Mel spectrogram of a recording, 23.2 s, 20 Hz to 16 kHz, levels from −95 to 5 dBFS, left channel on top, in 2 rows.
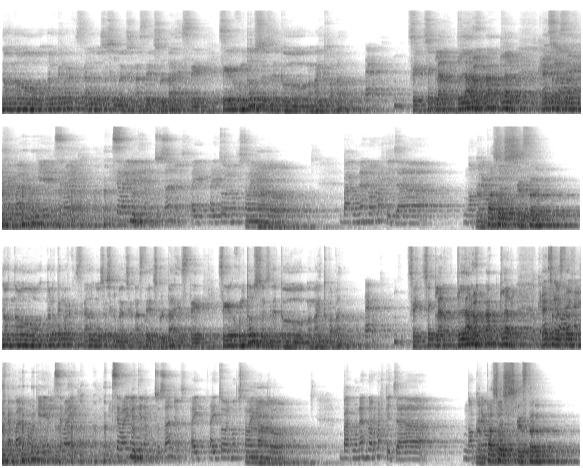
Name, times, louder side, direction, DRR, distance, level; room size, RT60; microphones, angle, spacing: voice 1, 0.0-4.0 4.4-6.8 8.2-11.7 12.0-13.7 14.1-14.3 16.4-17.0 21.1-22.3, right 1 dB, 85° right, 4 dB, 1.3 m, -21 dB
voice 2, 10.6-13.2 13.5-17.4 18.0-20.1 20.8-21.9, right 4 dB, 60° right, 4 dB, 0.5 m, -32 dB
14.0 x 7.2 x 5.1 m, 2.8 s
head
